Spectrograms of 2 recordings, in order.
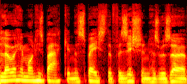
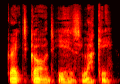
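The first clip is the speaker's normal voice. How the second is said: ordinary delivery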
